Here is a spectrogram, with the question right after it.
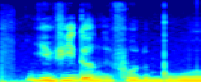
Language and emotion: Russian, sad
